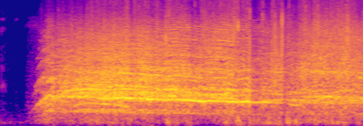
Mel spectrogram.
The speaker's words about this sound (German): Ein riesiger Jubel ist im Kulturzentrum Progger durch die Reihe gegangen, wo der Alain Berset zum Bundesrat gewählt wurde.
